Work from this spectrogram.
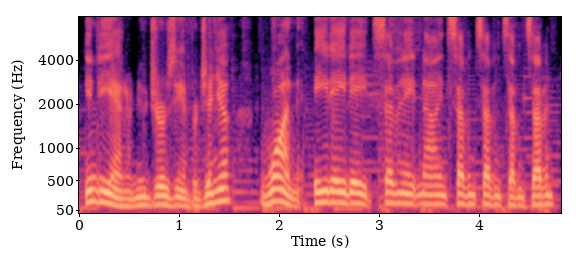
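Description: A man's voice: medium pitch, brisk, a little mellow, soft background music. A man, a podcast host, reading a scripted sponsor advertisement with its terms and disclaimers. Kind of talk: scripted ad read.

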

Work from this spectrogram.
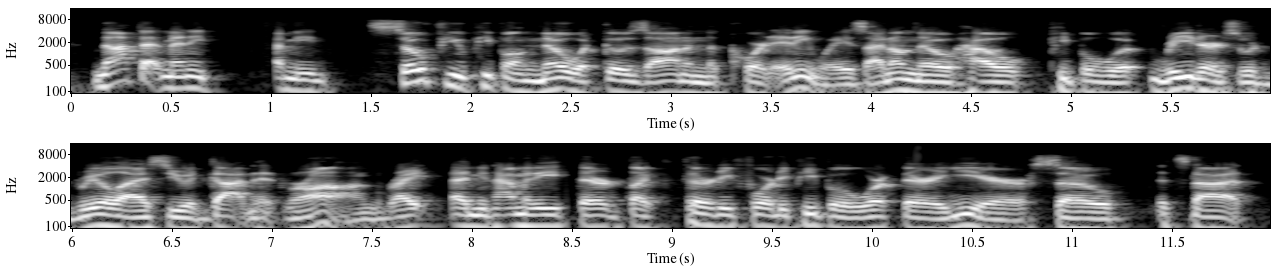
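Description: A man speaking as a guest author in a conversational interview, informal and halting, often breaking off to rephrase. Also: low voice, bright, forceful tone, muffled recording. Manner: halting, informal, frequent self-interruptions and "you know". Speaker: guest author and law professor.

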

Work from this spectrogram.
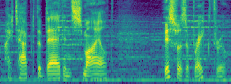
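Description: A man narrating a first-person science-fiction audio drama in a dry, deadpan manner. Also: mid-range voice, a little slow, soft background music.

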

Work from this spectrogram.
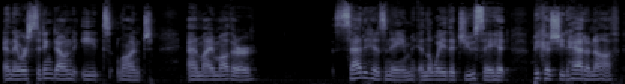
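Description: A woman's voice: deep voice, fairly even intonation, a little slow. A woman, co-hosting a radio show, telling stories with frequent giggles. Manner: giggly, storytelling. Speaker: radio co-host. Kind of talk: casual radio banter.

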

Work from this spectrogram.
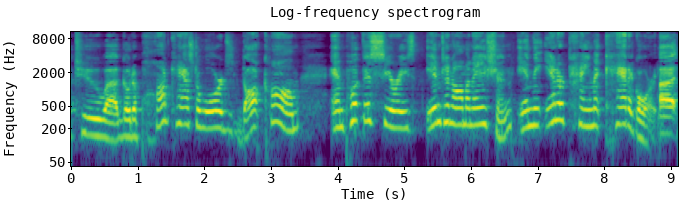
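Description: A man with an American accent hosting a podcast, giving an informal introduction with somewhat halting phrasing. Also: high-pitched. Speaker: podcast host.

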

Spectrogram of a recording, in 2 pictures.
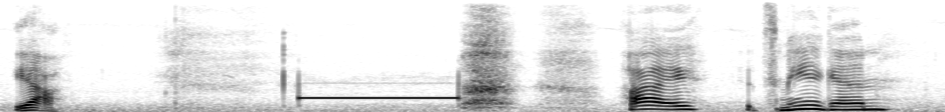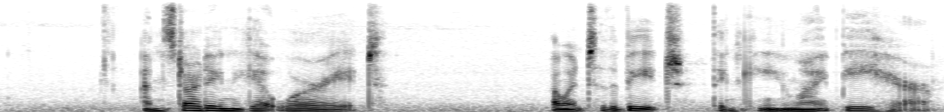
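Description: A young adult mind-reading heroine, played by a woman in an audio drama, narrating her thoughts quietly and reflectively. Her voice is very low and gravelly, and at times she drops to a whisper. Faint noise sits behind her. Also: big pitch swings, slow, long pauses, full character voice. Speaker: mind-reading lead character.

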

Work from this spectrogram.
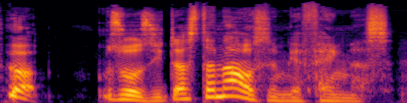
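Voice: medium pitch, wildly swooping pitch, a little fast, sharp tone, slightly rough, dry recording, studio quality. A podcast co-host, explaining things in an informal, conversational way.

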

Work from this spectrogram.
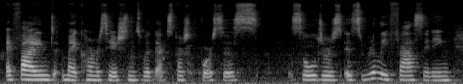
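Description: Woman, interviewer, warm mellow voice, long questions. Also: mid-range voice, level tone, normal speed, a little hiss or hum. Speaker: interviewer, host.

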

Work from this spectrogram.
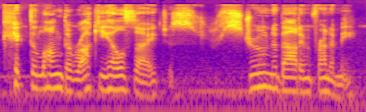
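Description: A woman's voice: sits low, moderate pace, background noise, close to an everyday voice. A woman playing an anxious, guarded young woman with an American accent, acting and narrating in an audio drama. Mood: hushed, reflective.

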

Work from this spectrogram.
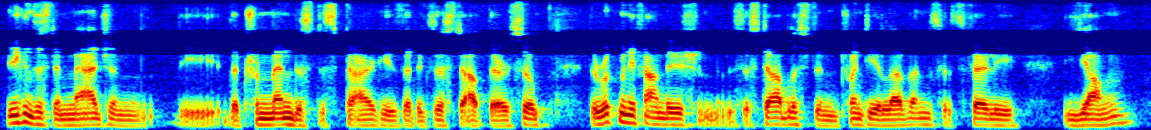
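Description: A man from Nepal, a healthcare executive, answering podcast questions earnestly, often repeating words and pausing with fillers. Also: sits low, fairly even intonation, warm tone, breathy edge, lo-fi sound.

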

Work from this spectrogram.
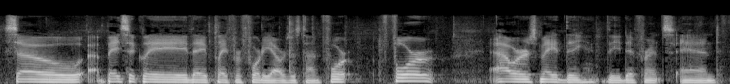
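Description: A man's voice: fairly low pitch, unhurried, few pauses, a little hiss or hum. A man hosting a podcast, chatting casually. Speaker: podcast host.

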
